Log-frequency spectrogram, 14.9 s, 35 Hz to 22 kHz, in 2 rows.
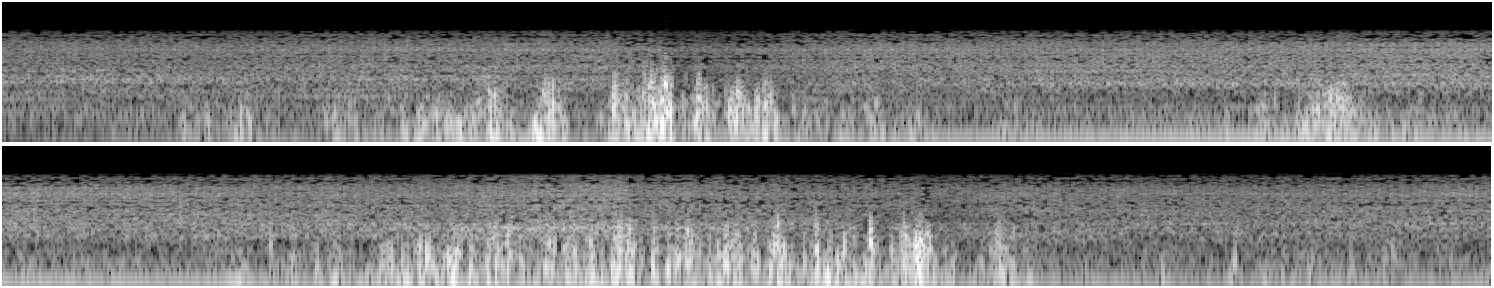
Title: DAEWOO NUBIRA 1999-MISFIRE, 2.0L (DOHC)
